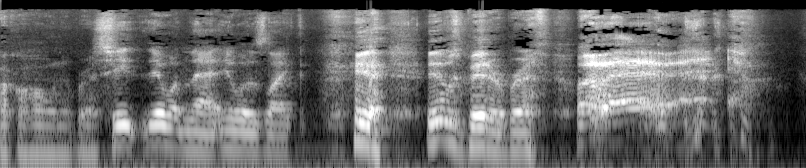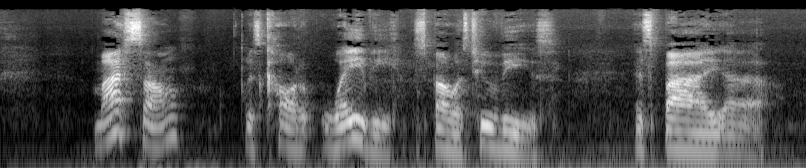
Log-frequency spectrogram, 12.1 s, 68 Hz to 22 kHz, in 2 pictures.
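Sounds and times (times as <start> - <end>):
person rasping throaty sound: 4.3 - 5.7.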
